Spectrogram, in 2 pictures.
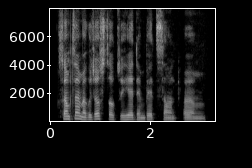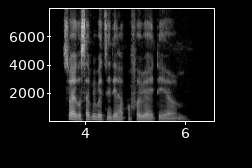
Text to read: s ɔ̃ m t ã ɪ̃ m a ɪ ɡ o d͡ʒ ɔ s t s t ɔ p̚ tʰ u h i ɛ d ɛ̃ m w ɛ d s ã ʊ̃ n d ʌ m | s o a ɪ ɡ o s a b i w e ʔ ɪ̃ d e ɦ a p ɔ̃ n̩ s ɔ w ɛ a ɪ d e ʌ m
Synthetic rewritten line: s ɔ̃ m t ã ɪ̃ m a ɪ ɡ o d͡ʒ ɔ s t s t ɔ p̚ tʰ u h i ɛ d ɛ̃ m b ɛ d s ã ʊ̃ n d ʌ m | s o a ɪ ɡ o s a b i w e t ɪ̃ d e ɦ a p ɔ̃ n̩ f ɔ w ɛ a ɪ d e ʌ m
